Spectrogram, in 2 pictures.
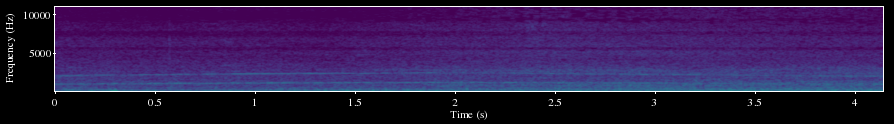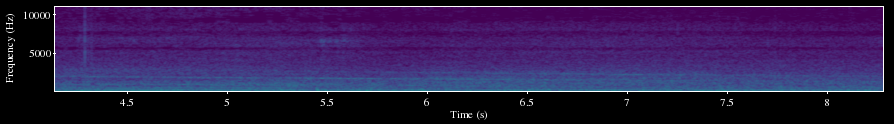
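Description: Cars drive slowly past on a street nearby.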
